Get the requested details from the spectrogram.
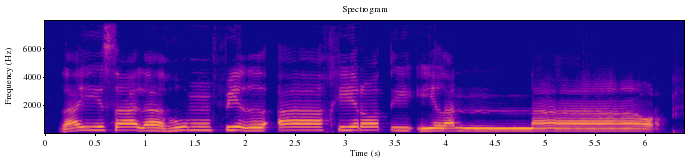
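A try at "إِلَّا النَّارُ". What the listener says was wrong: Lamnya hati-hati ada tasydid bunda.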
